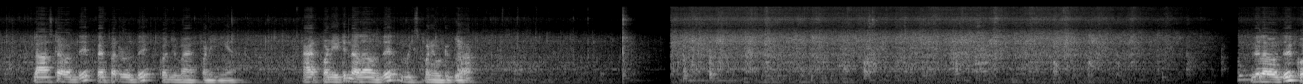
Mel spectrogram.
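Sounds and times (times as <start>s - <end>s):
food sizzling in hot oil: 0.0s - 13.0s
metal spoon stirring: 6.8s - 12.1s.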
